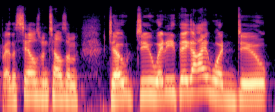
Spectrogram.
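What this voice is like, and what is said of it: Attempted Australian accent. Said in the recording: “I'll just do my accent ... I find the Australian accent to be difficult”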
